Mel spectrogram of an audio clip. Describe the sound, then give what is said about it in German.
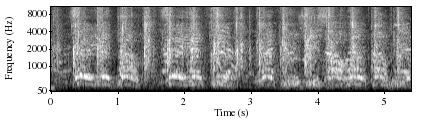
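A large crowd of several hundred Munich residents cheers loudly and continuously to welcome refugees arriving by train from Vienna in Munich in summer 2015, voices rising in repeated rhythmic shouts and chants, with a dense wash of many people calling out together throughout. “Und wieder werden sie von mehreren hundert Münchnern freundlichst empfangen.”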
